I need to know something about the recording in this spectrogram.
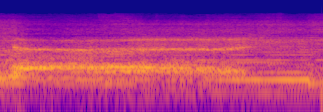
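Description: A long harsh growled scream held for nearly two seconds, steady in pitch, over a faint heavy-guitar backing track.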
